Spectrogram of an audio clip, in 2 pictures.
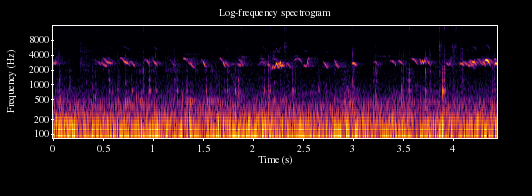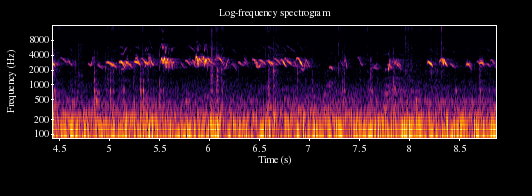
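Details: Baby chicks chirping: a dense stream of short, high, downslurred peeps running continuously, several birds overlapping, over steady low rumbling background noise.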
